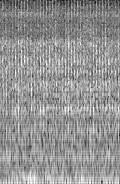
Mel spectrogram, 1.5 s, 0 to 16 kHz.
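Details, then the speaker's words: 2016 Hyundai Verna Fluidic petrol engine idling with fast metallic chatter from a very loose timing chain, confirmed when the timing cover was opened. "यह है आपकी ना फलो जिसम देखिए timing का sound आ रहा"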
